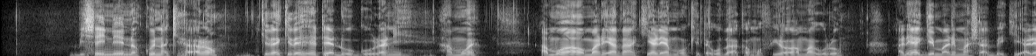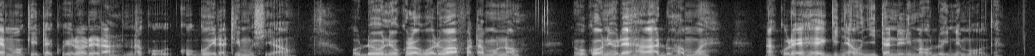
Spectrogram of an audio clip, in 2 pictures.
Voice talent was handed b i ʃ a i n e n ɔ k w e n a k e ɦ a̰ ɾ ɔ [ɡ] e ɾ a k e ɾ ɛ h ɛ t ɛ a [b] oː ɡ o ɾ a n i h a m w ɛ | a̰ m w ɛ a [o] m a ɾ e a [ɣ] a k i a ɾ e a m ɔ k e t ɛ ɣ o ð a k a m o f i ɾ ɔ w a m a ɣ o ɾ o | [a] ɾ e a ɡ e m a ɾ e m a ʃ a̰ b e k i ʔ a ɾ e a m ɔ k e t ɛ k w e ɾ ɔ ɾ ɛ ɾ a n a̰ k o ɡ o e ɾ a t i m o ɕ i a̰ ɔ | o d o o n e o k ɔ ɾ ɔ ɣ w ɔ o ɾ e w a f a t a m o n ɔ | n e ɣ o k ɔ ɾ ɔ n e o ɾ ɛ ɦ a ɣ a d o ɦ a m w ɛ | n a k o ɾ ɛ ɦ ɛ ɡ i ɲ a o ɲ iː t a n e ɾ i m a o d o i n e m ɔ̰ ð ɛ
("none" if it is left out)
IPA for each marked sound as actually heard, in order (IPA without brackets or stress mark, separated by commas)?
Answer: k, d, ɔ, ð, a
